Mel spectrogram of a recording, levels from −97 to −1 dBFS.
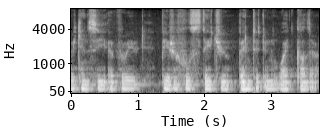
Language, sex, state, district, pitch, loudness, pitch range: English, male, Nagaland, Kohima, 100 Hz, -17 LUFS, 95-105 Hz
